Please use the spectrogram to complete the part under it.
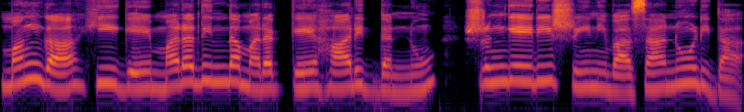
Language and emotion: Kannada, neutral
